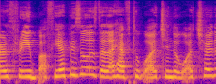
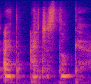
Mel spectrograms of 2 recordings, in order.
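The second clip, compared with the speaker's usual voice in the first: unvoiced, much softer whisper; 14 dB quieter than usual. Real, not acted. Dismissing Riley to viewers, whispered. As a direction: drop to a tired whisper.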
